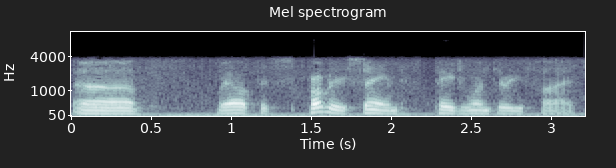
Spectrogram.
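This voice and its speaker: A man in a casual two-way radio chat, speaking haltingly and deliberately with frequent pauses. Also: mid-range voice, steady tone, vocal fry, slightly rough. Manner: halting, deliberate, pausing often. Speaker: ham radio operator in a contact. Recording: tinny phone-like internet radio link.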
